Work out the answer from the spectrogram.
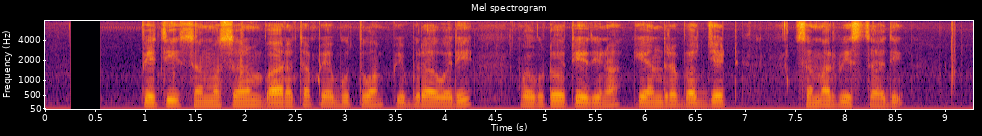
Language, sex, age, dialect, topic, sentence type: Telugu, male, 56-60, Southern, banking, statement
